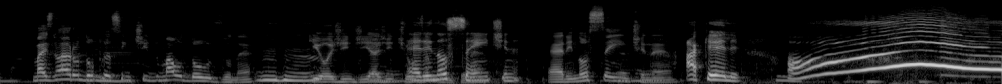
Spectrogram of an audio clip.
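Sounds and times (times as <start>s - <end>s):
speech: 0.4s - 8.9s
ambulance siren wailing: 8.0s - 10.0s.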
